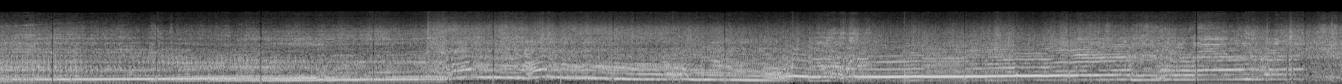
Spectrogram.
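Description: A Renault 5 Turbo's engine pulling with revs climbing, then a single-seater racing car's high-revving engine, its pitch falling and rising through gear changes as it comes up the hill and past.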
